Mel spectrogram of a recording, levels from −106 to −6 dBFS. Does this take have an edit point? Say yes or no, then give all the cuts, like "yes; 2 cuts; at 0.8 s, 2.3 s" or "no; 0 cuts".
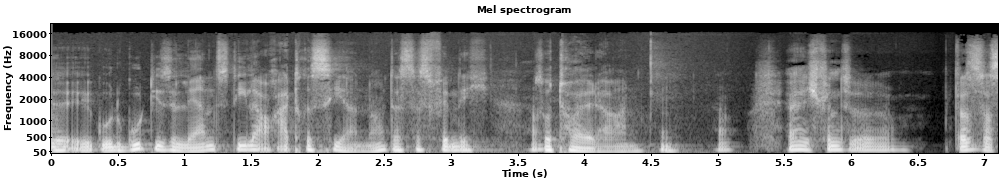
no; 0 cuts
